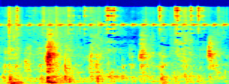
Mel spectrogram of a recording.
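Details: Pet dog indoors in a small room giving soft, wheezy whimpers in short bursts, with a steady high whine in the background and a man speaking Telugu nearby.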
